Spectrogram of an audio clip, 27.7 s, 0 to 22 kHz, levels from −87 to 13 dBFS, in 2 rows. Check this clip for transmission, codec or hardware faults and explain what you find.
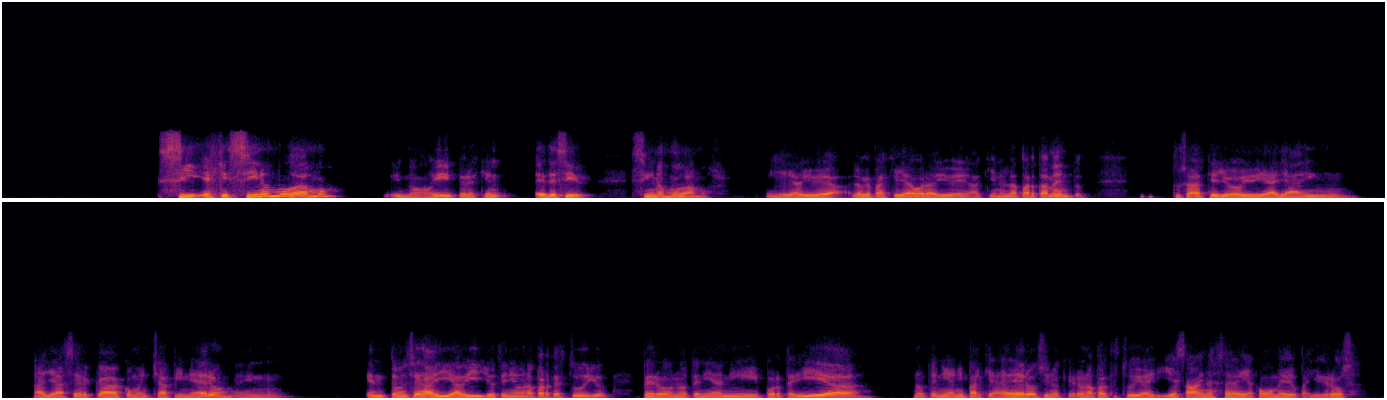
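Two AMR rate drops, both in speech carried over AMR wideband (HD Voice), which at its normal setting sounds clear with only light coding texture.

From 6.67 to 9.55 s, and again from 23.17 to 24.32 s, the voice turns rougher, raspier and more synthetic, with no gap and no loss of bandwidth. The quality change points to the codec stepping down from about 12.65 to about 8.85 kbit/s, as the link trades speech bits for error protection, before returning to the higher rate.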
